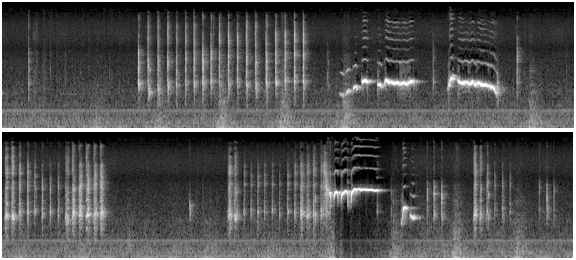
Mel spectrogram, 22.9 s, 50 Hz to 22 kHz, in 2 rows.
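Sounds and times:
pied cockatiel chattering and whistling: 2.7s - 6.1s, 6.8s - 10.0s, 11.5s - 13.6s, 16.0s - 22.6s.

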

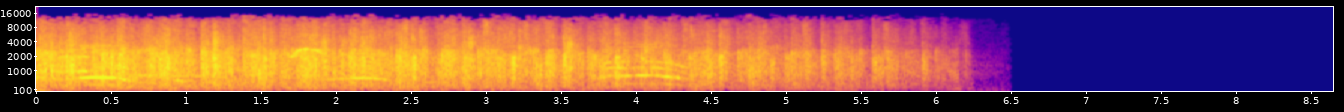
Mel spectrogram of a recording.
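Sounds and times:
audience applause at a live humor show: 0.0s - 6.2s.

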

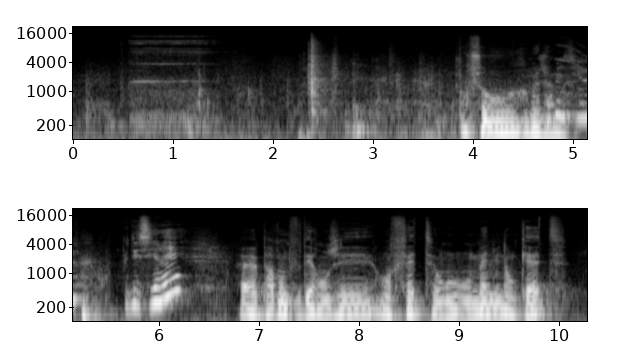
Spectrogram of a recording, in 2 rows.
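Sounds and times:
buzzing doorbell ringing at a fourth-floor apartment: 0.6s - 1.6s
speech: 4.0s - 10.1s.

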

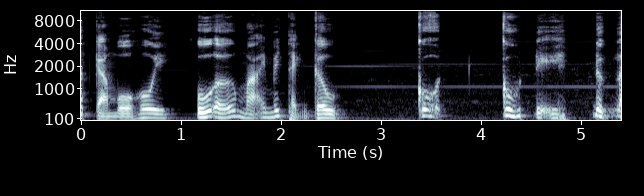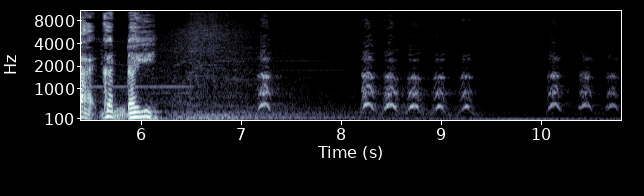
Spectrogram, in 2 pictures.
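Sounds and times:
speech: 0.0s - 2.7s, 3.4s - 6.3s
dog barking in short ringing yelps: 7.2s - 7.5s, 8.2s - 10.7s.

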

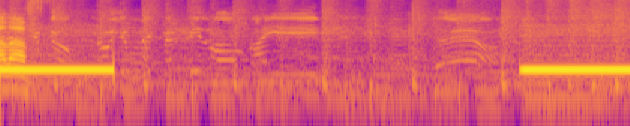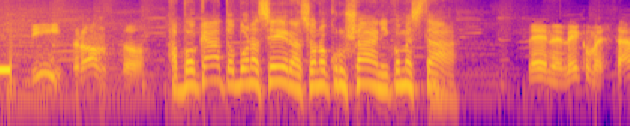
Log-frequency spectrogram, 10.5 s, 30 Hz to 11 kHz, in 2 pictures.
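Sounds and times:
speech: 0.0s - 0.4s, 5.8s - 10.4s
telephone ringback tone while placing a call: 0.0s - 1.0s, 4.4s - 5.4s.

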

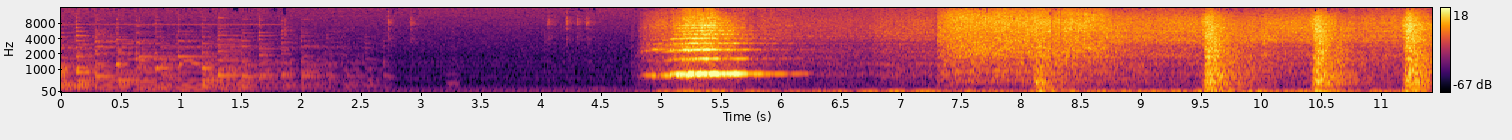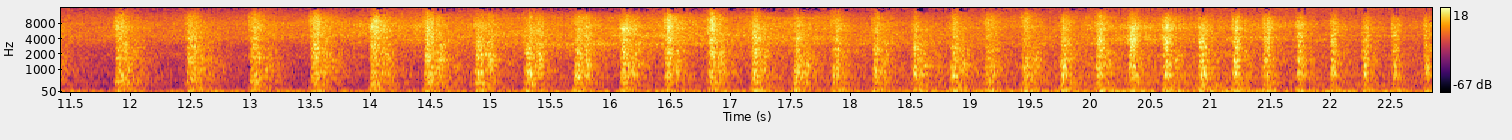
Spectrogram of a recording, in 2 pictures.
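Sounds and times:
coal-fired steam locomotive whistle as it departs: 4.8s - 6.6s
steam hissing from a steam locomotive: 4.8s - 22.8s.

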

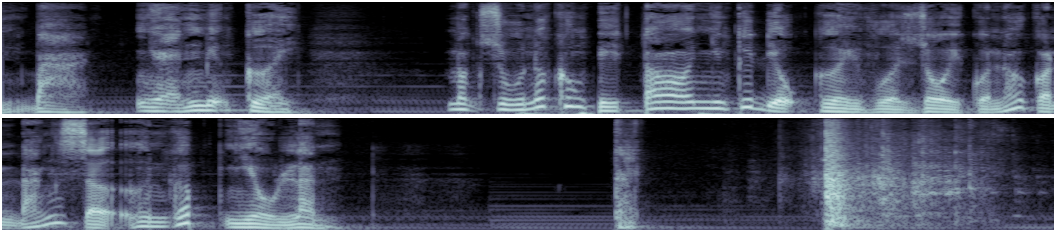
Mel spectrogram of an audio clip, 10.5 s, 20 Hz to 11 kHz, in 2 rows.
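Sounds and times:
speech: 0.7s - 1.6s, 2.2s - 7.0s, 8.3s - 8.5s
box dropped on the ground: 9.2s - 10.5s.

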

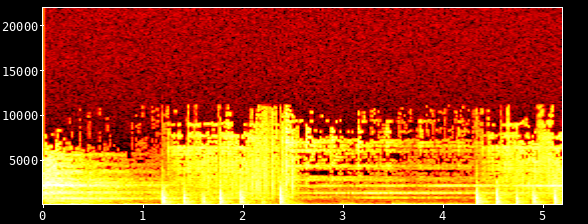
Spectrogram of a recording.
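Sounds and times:
hard knocking by hand on a room door: 1.2s - 2.5s, 4.3s - 5.1s.

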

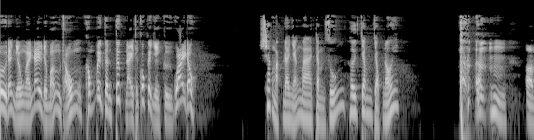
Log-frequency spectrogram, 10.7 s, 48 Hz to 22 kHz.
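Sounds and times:
speech: 0.0s - 4.0s, 5.2s - 8.1s, 9.2s - 10.6s
embarrassed man coughing lightly: 9.2s - 10.2s.

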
